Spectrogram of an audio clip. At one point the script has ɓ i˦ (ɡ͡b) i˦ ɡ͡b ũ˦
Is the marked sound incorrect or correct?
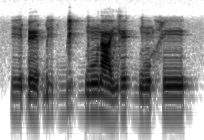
correct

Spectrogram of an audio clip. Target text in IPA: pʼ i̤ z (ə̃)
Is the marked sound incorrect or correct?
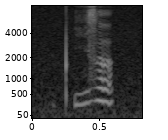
correct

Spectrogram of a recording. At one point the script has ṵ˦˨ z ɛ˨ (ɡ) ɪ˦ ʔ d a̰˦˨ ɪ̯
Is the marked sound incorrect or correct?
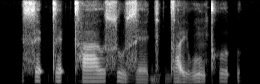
correct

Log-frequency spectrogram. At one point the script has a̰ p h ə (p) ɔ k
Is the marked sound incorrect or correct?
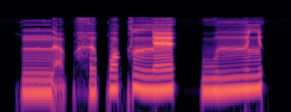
correct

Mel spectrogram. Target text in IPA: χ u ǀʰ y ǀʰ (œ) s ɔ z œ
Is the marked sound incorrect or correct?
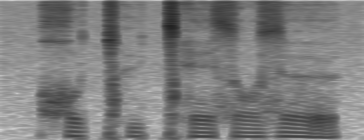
incorrect: ɛ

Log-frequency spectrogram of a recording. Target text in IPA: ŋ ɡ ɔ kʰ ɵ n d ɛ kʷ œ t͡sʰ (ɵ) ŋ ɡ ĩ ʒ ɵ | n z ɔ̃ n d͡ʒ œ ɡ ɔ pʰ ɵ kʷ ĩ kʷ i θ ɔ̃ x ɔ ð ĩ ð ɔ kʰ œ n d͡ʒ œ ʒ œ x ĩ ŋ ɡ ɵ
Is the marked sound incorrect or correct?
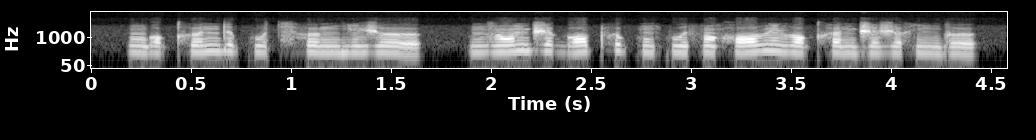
correct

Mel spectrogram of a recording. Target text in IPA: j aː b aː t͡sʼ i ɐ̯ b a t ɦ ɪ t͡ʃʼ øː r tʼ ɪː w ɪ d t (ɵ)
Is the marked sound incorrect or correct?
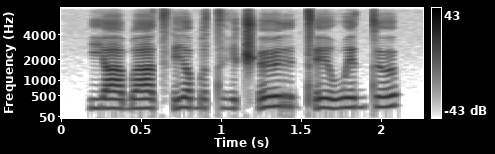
correct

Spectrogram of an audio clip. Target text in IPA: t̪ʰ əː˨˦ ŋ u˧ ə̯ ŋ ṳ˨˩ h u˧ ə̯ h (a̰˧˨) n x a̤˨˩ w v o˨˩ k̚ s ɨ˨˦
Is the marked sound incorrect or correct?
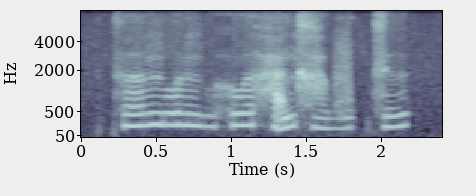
incorrect: a̰˧˥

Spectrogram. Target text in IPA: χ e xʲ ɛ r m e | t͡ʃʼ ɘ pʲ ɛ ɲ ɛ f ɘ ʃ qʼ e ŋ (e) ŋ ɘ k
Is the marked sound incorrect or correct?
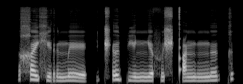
incorrect: ɘ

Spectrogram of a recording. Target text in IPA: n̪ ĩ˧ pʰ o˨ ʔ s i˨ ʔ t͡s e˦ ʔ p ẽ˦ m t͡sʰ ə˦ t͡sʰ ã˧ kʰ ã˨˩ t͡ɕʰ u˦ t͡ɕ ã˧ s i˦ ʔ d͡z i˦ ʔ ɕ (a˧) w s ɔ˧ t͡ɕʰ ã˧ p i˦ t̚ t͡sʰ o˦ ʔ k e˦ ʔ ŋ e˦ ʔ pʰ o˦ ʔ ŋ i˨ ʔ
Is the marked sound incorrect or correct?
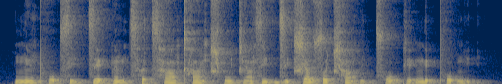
incorrect: a˦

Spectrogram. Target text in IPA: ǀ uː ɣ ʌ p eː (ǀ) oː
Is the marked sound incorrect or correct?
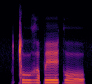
incorrect: k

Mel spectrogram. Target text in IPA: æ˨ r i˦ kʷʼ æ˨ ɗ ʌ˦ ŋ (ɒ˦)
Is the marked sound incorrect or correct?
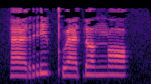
correct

